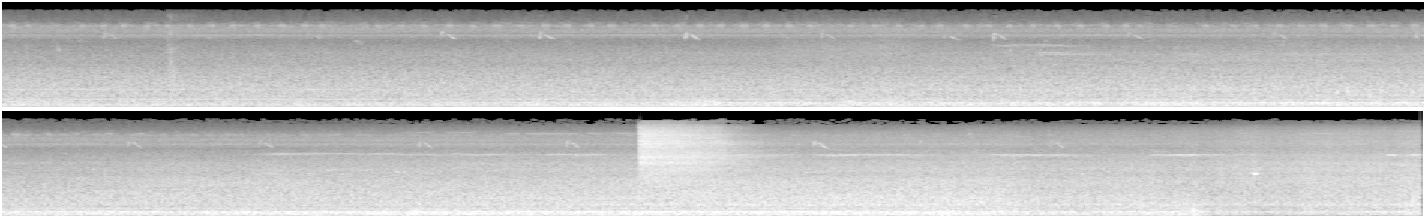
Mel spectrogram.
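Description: SEPTA Silverliner IV electric multiple-unit train approaching, its rumble growing steadily louder, with a faint high whine in the second half. A short sharp hiss about three-quarters of the way through.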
